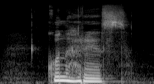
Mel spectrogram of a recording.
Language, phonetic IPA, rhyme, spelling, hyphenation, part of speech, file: Ukrainian, [kɔnˈɦrɛs], -ɛs, конгрес, кон‧грес, noun, Uk-конгрес.ogg
- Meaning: congress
